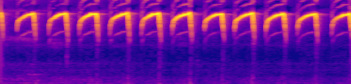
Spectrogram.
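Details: Mountain leaf warbler (ciblek gunung) singing in the morning: a steady, clean series of high, sharply hooked notes, each rising then dropping, repeated evenly about two or three times a second against a quiet background.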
